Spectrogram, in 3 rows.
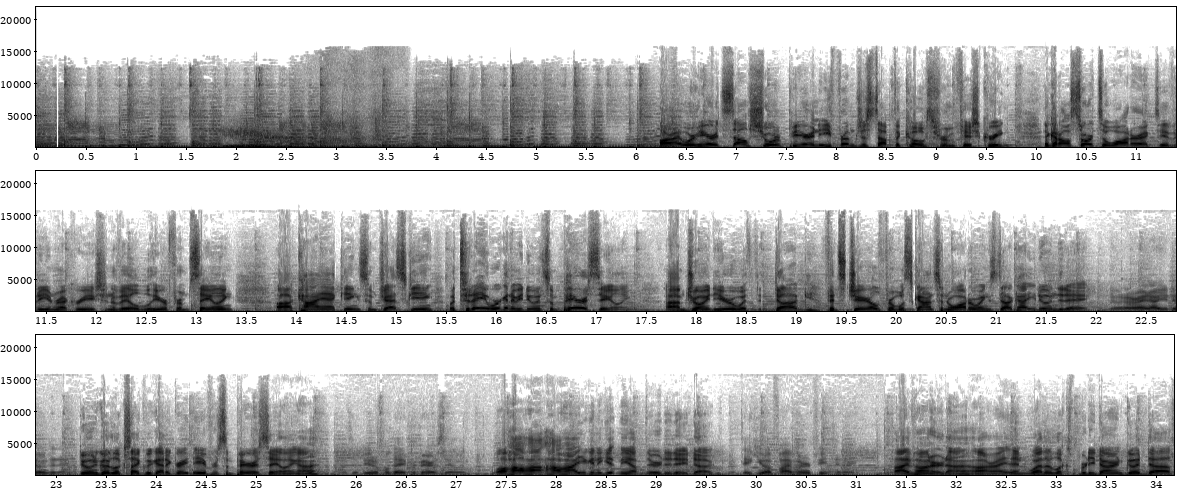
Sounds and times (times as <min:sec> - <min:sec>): Music: 0:00.0 - 0:34.1
Speech: 0:06.2 - 0:34.1.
